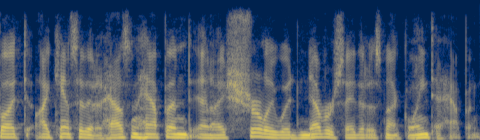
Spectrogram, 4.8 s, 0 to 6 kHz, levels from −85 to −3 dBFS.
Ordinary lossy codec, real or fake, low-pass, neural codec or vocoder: Opus, 64 kbps; fake; 5.4 kHz; codec, 16 kHz, 8 kbps, FreqCodec, larger model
